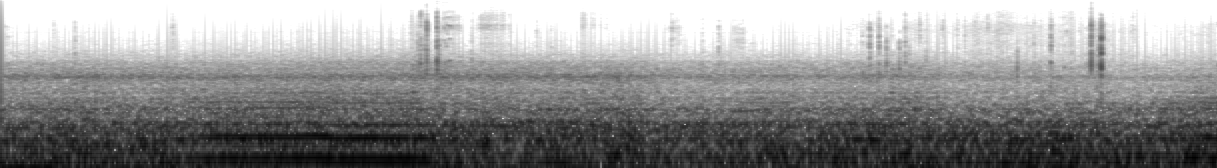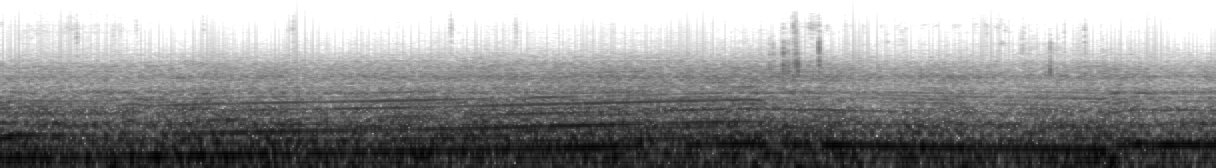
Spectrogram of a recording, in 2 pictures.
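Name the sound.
car engine drone while driving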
